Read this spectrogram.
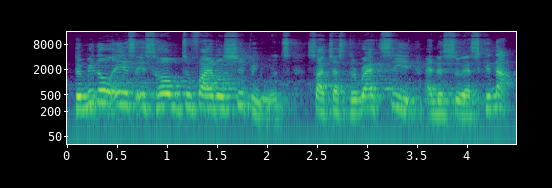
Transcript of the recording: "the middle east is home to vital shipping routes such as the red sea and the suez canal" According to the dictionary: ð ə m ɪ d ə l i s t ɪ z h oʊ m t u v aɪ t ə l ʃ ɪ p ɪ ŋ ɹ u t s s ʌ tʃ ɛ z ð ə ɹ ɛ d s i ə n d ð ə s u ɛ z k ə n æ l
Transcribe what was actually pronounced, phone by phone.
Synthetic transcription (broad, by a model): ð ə m ɪ d ə l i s ɪ s h oʊ m t u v aɪ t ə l ʃ ɪ p ɪ ŋ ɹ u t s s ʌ tʃ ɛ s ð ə ɹ ɛ d s i ə n d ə s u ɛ s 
